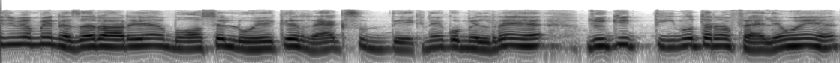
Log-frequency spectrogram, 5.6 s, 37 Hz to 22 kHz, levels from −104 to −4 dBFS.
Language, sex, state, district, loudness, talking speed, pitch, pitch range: Hindi, male, Bihar, Sitamarhi, -16 LUFS, 245 wpm, 200 Hz, 165-215 Hz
